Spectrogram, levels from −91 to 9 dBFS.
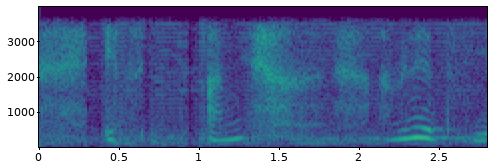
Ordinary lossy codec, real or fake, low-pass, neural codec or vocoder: none; real; 3.6 kHz; none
